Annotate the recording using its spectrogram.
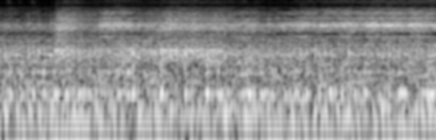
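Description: Grindcore band playing live at full volume: fast drumming on a full kit with pounding bass drum and crashing cymbals, over distorted guitar. The drums dominate the mix from close behind the kit.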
